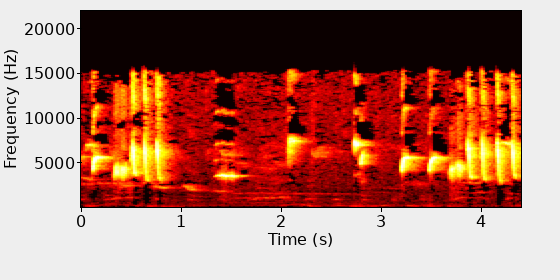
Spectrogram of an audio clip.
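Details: Lark singing, recorded to train cage birds: bursts of bright chirps and sweeping whistles, a clear descending whistle, then a dense rapid series of loud notes closing the phrase.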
